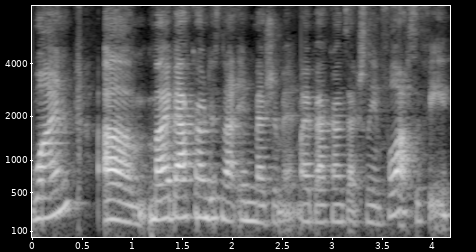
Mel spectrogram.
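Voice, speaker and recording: A woman at a fairly quick pace, bright, sharp tone, ordinary pitch variation, and audible room echo. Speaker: assessment speaker with philosophy background. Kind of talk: lecture. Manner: fast; animated.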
